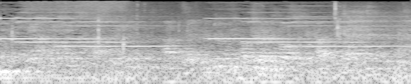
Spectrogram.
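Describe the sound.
Electronic bell ringing in the Latvian parliament chamber to call a vote, a steady, held ringing with bright tonal overtones lasting several seconds, fairly faint above a low background hum.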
